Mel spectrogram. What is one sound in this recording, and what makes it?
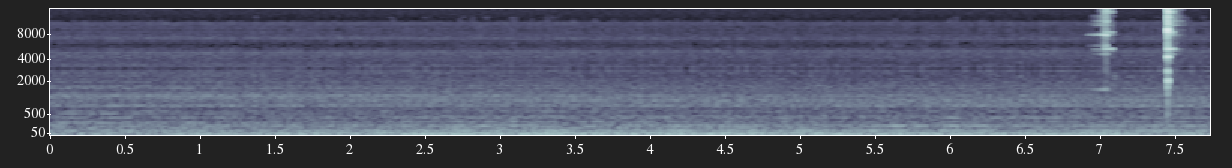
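A waterfall rumbles steadily into a pool.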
